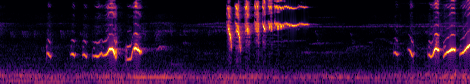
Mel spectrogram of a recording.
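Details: Caged oriental magpie-robin delivering a rolling song that strings together cililin and serindit imitations: brief whistled notes climbing to slurred phrases, a dense high buzzy chattering burst mid-way, and rising whistles at the end, over a steady low background hum.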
